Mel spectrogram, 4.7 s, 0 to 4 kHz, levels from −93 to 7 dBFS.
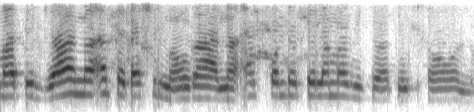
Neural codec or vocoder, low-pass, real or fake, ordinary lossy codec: vocoder, 44.1 kHz, 128 mel bands every 512 samples, BigVGAN v2; 3.6 kHz; fake; none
